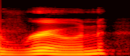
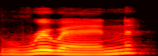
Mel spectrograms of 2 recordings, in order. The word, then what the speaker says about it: ruin: someone was like oh you say ruin wrong it's r i say rune and it's ruin like rue in ruin you ruined that versus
